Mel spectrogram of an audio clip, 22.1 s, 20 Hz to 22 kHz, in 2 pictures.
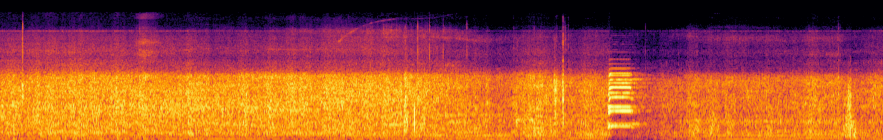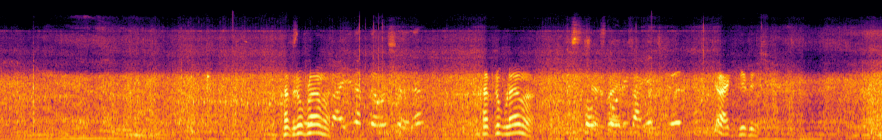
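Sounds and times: wind and road noise: 0.0 - 22.0
car horn toot: 7.6 - 8.2.

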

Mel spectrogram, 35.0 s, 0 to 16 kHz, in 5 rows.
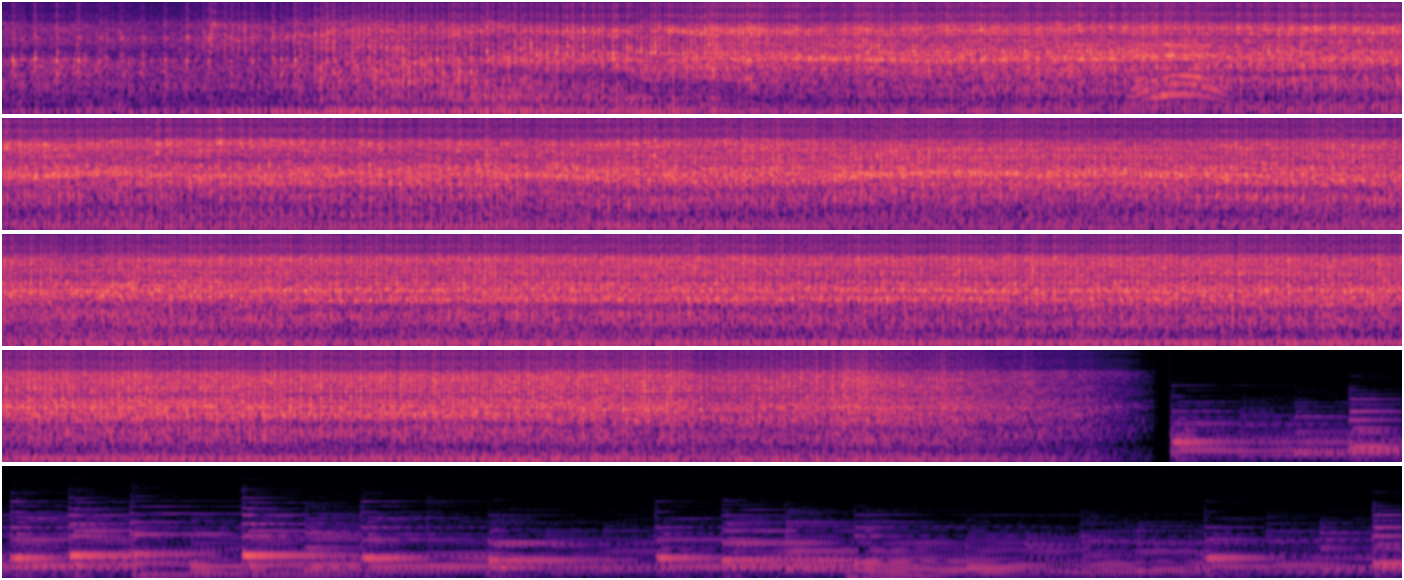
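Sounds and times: tractor engines under load: 0.0 - 26.8.

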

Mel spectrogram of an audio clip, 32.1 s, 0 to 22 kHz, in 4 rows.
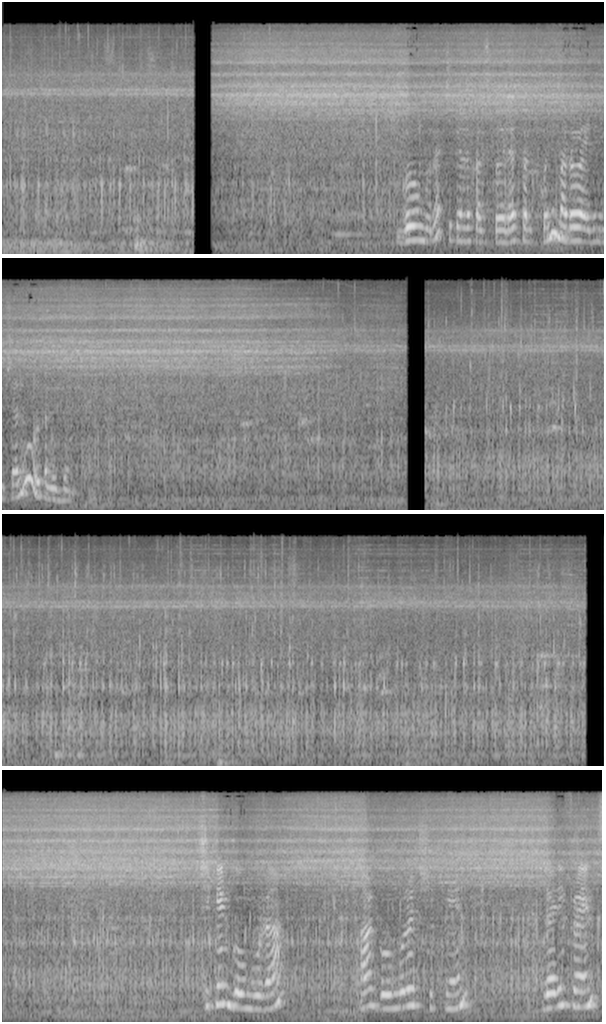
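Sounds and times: steam hissing from pot: 0.0 - 32.0
bubbles popping in thick gravy: 12.1 - 32.0.

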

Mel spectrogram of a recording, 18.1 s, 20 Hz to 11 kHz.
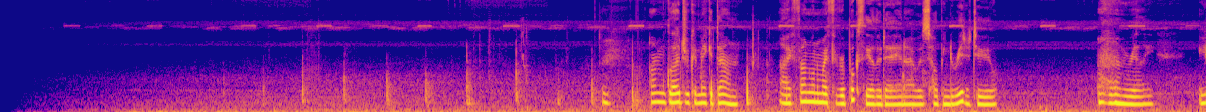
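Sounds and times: crickets chirping: 0.3 - 18.0
slow footsteps: 3.2 - 12.2, 13.3 - 14.4.

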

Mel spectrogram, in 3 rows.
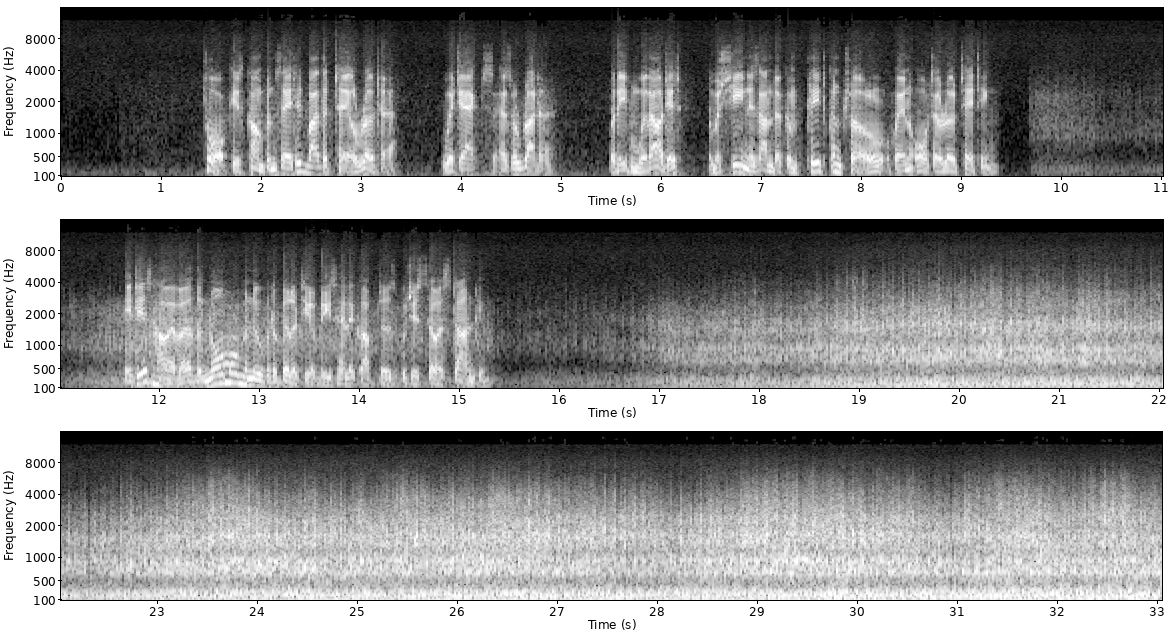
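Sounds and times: helicopter engine and rotor: 9.7 - 33.0.

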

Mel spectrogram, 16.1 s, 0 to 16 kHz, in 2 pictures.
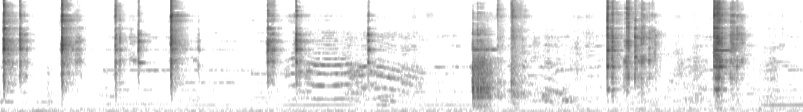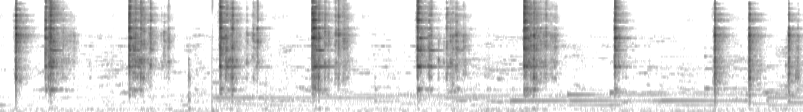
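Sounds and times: metal spoon clinking against bowl: 0.0 - 2.0, 2.6 - 3.8, 4.8 - 5.2, 6.0 - 7.5, 8.2 - 14.5, 15.1 - 16.0.

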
